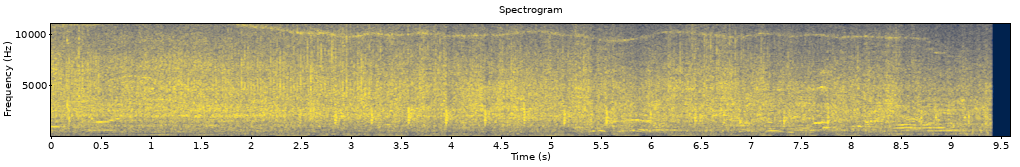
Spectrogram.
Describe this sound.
A truck makes loud, mechanical noises while a man speaks in the background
